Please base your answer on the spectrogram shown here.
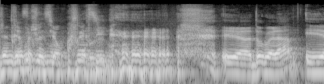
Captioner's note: laughters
